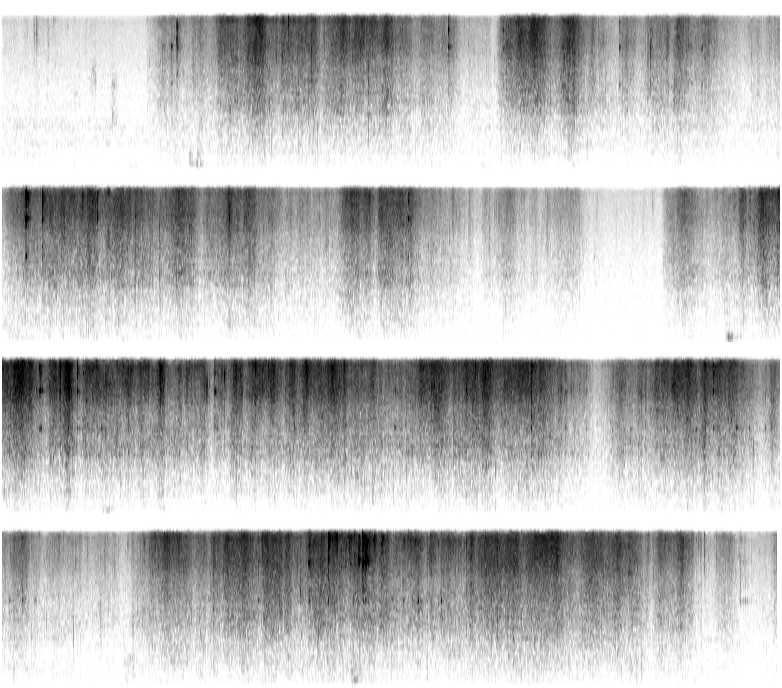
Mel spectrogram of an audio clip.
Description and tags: moveTrack clothes
a sound that can be used for a move track, clothes rustling as people move.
